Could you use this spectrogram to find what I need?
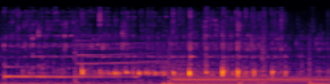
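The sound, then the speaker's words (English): Oyster Stout from Dayton Brewery pours into a snifter glass, a faint liquid trickle broken by a run of small glugs and splashes, heard alone without talk. “Ah, hear that. Beautiful. Give it a bit of a pour in my snifter glass.”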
